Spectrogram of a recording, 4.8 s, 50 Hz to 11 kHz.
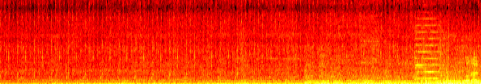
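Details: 2021 Maruti Suzuki Dzire petrol/CNG with P0302: lumpy idle with a dropped pulse every few firings after swapping cylinder 2 and 3 coils; vibration unchanged, so cylinder 2 still dead; coil, wiring and plug fine, injector next to check.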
